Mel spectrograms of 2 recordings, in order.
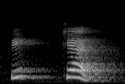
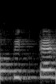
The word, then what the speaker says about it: picture: पिक्चर, है ना, इसको पिक्टर नहीं पढ़ेंगे, च पढ़ेंगे, क्योंकि टी के बाद URE आया है, तो इसका प्रोनाउंसिएशन होगा पिक्चर, चर, च होगा, है ना।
